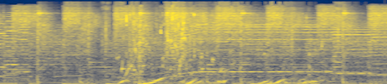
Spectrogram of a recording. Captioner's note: glug glug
